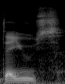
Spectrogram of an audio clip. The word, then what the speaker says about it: Deus: I keep saying Deus because it's easier, but it's actually pronounced Deus.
